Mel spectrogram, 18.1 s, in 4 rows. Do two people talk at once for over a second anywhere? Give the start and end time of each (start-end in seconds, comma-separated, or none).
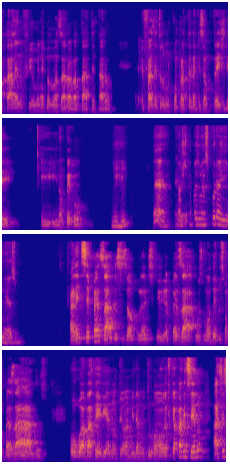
none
